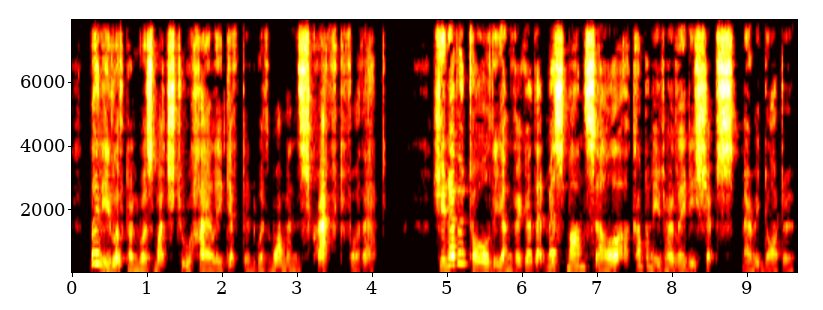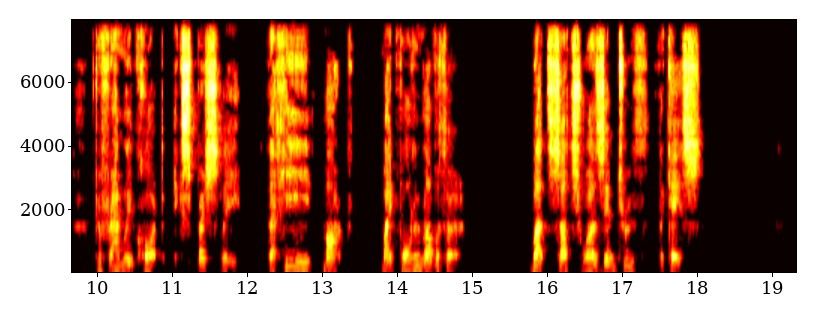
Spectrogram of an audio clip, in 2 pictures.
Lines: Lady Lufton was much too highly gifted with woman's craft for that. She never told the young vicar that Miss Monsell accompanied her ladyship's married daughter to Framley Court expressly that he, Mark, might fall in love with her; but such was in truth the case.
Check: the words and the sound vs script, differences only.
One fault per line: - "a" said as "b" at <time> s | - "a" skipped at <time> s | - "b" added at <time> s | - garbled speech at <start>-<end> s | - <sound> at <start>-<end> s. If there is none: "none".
none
